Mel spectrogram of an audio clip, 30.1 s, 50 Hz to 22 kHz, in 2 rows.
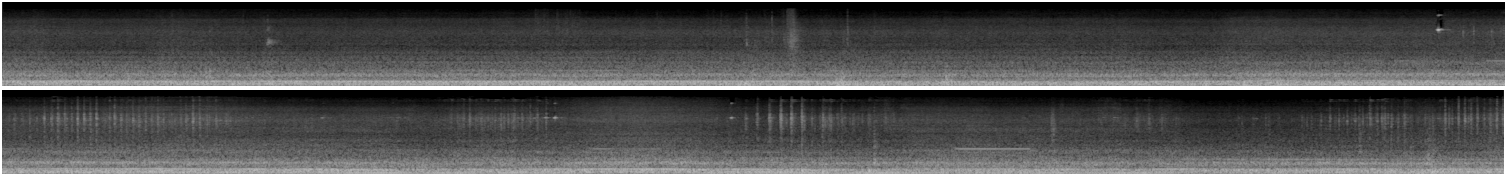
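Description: ASV PT-100 compact track loader's diesel engine running steadily as the machine is operated. The engine note steps up about twelve seconds in, and a heavier low rumble comes and goes in the second half.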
